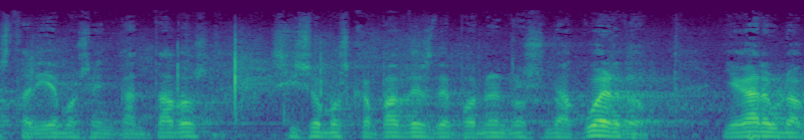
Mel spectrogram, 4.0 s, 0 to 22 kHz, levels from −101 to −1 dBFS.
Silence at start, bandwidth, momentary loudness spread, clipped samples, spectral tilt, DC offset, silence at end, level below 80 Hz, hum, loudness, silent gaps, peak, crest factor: 0 s; 15.5 kHz; 11 LU; under 0.1%; -4.5 dB/octave; under 0.1%; 0 s; -60 dBFS; none; -34 LUFS; none; -8 dBFS; 26 dB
